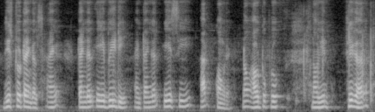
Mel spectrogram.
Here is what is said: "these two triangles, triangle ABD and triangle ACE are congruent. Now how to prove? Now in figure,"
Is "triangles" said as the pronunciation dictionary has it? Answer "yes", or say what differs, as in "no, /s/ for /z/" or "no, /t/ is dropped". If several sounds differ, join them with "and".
no, /ɹ/ is dropped and /s/ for /z/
